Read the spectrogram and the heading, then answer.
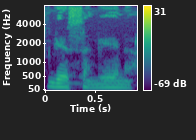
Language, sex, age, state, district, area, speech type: Santali, male, 60+, Odisha, Mayurbhanj, rural, spontaneous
